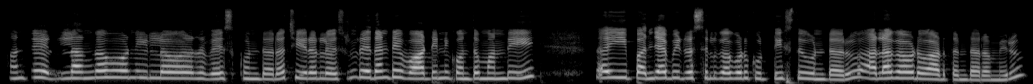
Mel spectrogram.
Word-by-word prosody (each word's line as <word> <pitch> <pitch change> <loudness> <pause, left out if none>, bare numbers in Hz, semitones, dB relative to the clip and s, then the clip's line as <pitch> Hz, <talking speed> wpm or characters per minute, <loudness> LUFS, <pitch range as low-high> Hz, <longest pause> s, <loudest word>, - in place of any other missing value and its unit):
అంటే 295 +3 -4 0.3
లంగావోణీల్లో 315 0 +1 0.4
వేసుకుంటారా? 255 -1 -2
చీరలేసున్ 275 0 -2
లేదంటే 315 +1 +2
వాటిని 285 +2 +3
కొంతమంది, 270 +1 -1 0.9
ఆహ్, 305 - +6
ఈ - - +2 0.2
పంజాబీ 290 +2 +3
డ్రెస్‌లుగా 280 -1 0
కూడా 285 +1 0
కుట్టిస్తూ 270 +2 -5
ఉంటారు. 235 +2 -1 0.2
అలాగా 285 +2 +4
కూడా 270 -2 +1
వాడుతుంటారా 220 -3 -1
మీరు? 275 - -5
275 Hz, 105 wpm, -25 LUFS, 255-295 Hz, 0.9 s, ఆహ్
